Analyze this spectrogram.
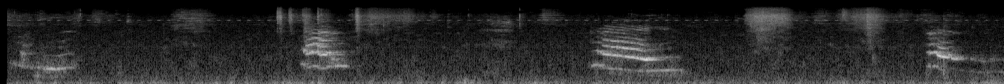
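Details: Ricky, an adult cat sitting at the door wanting to be let out, meows in the background: four falling, drawn-out meows spaced roughly three seconds apart, with soft rustles and brief clicks in between.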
